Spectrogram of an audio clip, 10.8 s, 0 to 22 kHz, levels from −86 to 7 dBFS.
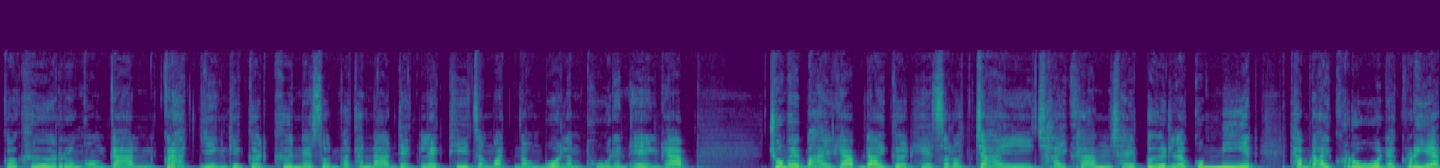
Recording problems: abrupt cut into speech; at the end

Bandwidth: 15 kHz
